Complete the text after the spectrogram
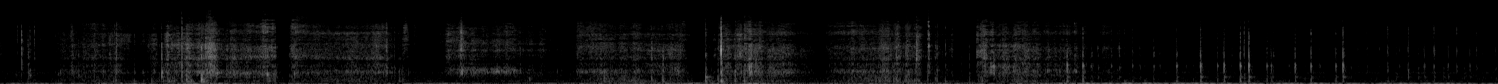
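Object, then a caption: Carved wooden incense box. A long, narrow, hollow wooden incense box with burnt-in flower cutouts is held in one hand and tapped and scratched with the fingertips and nails of the other. Bursts of dry, bright scratching alternate with crisp, short taps that die away almost instantly. The clip ends with a run of quicker, lighter tapping.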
